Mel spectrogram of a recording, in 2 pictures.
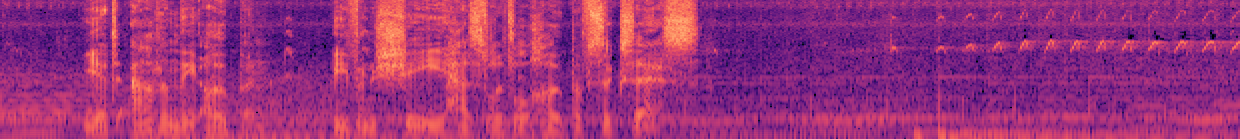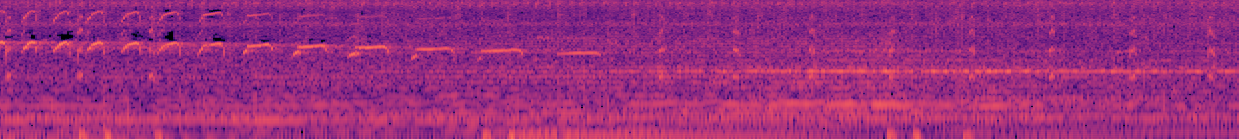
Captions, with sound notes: Yet out in the open even she has little hope of success. [bird screeches]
